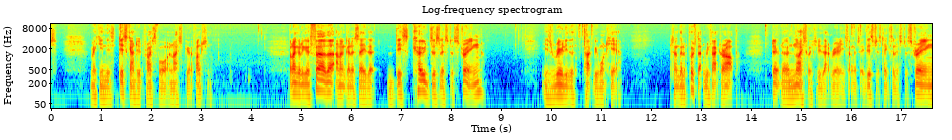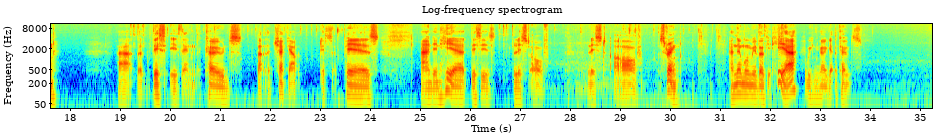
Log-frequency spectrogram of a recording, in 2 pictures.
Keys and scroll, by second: 14.7 super+c, 22.5 alt+shift+Right, 23.3 Delete, 34.0 ctrl+r.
